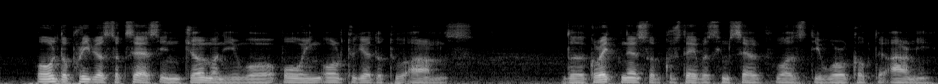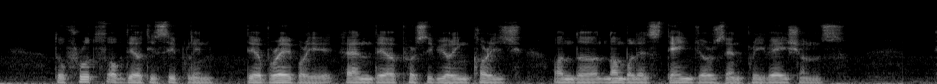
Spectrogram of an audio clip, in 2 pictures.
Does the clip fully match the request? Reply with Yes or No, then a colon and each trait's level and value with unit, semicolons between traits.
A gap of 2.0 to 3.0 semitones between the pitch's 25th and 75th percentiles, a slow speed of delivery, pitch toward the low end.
Yes: narrow, 2.4 semitones; slow, 120 wpm; very low, 85 Hz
